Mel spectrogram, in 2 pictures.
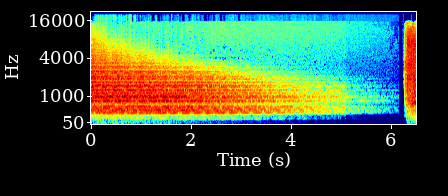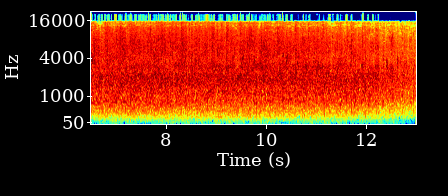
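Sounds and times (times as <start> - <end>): audience applause: 6.2 - 13.0.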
